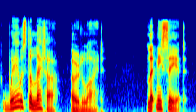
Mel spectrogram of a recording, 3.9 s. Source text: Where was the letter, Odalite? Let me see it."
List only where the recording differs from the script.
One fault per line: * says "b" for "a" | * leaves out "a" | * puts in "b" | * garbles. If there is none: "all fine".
all fine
